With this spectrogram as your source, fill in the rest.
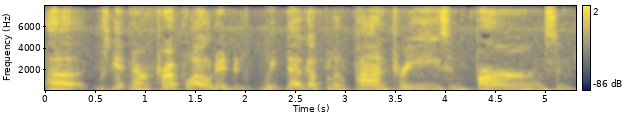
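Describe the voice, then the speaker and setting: A woman with an Appalachian accent speaks at a very slow pace. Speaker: storyteller. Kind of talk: storytelling. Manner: folksy, halting with fillers.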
